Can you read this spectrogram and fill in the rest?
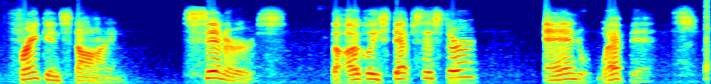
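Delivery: slow, spaced-out nominee announcement; award announcer. Acted. Host reveals the best makeup nominees to listeners, ceremonial announcer. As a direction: read out the nominees with suspenseful pauses.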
